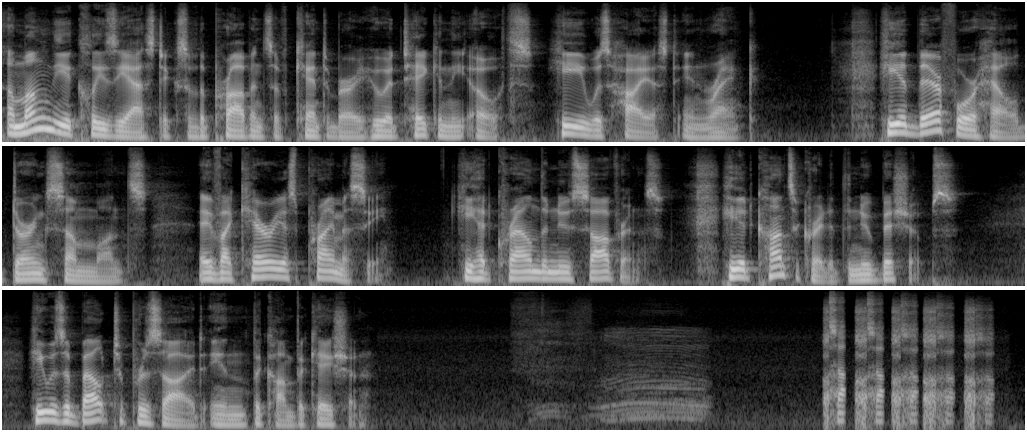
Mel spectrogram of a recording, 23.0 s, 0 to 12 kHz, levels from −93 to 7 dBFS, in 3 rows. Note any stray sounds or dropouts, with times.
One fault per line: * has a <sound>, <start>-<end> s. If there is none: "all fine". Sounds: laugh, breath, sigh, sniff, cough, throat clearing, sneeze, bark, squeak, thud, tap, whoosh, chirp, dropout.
* has a breath, 19.2-20.7 s
* has a laugh, 21.5-22.8 s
